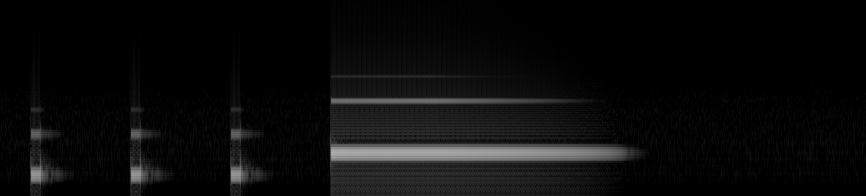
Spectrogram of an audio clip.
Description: Radio time signal (three low pips and a long one an octave up, as on NHK), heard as pips, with room echo.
